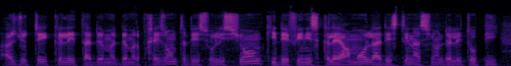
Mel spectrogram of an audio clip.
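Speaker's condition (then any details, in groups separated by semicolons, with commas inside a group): No condition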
